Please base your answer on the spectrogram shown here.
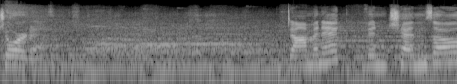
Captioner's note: congregation cheering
